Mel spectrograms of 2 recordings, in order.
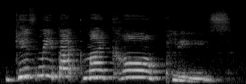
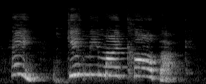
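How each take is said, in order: First: Imitating a small boy making his point firmly; emphatic request. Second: High mock yell of a small boy; imitating a four-year-old shouting for his toy; retold child's yell. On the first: Boy insists to the manager, GIVE stressed high. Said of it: "sort of to emphasize the point". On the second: Boy yells at the teasing manager, high mock shout. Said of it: "Tom yelled out".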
